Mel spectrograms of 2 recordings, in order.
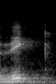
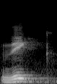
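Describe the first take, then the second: No difference in how they are said.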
